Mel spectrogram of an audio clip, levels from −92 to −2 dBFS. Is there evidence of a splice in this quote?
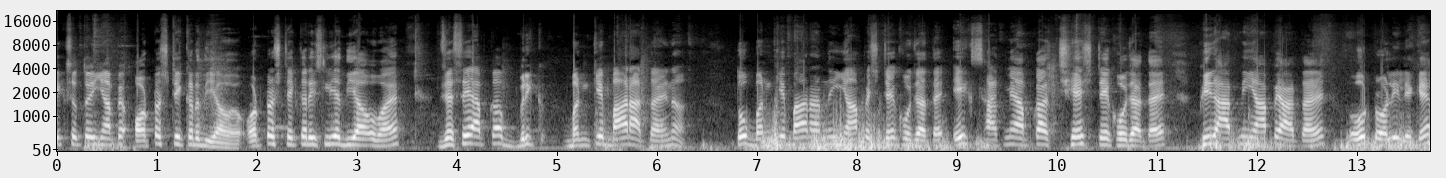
no; 0 cuts

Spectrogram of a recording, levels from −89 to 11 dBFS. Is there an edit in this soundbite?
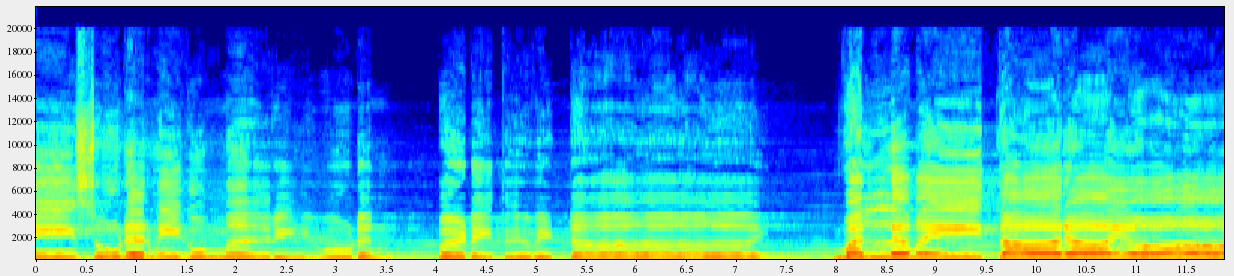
no; 0 cuts

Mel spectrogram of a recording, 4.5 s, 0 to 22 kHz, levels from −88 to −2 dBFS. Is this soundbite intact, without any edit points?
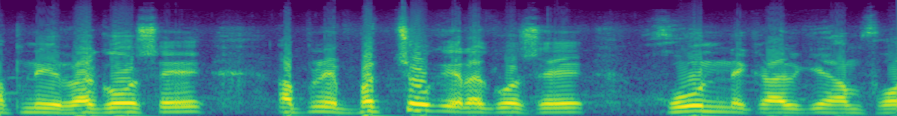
yes; 0 cuts

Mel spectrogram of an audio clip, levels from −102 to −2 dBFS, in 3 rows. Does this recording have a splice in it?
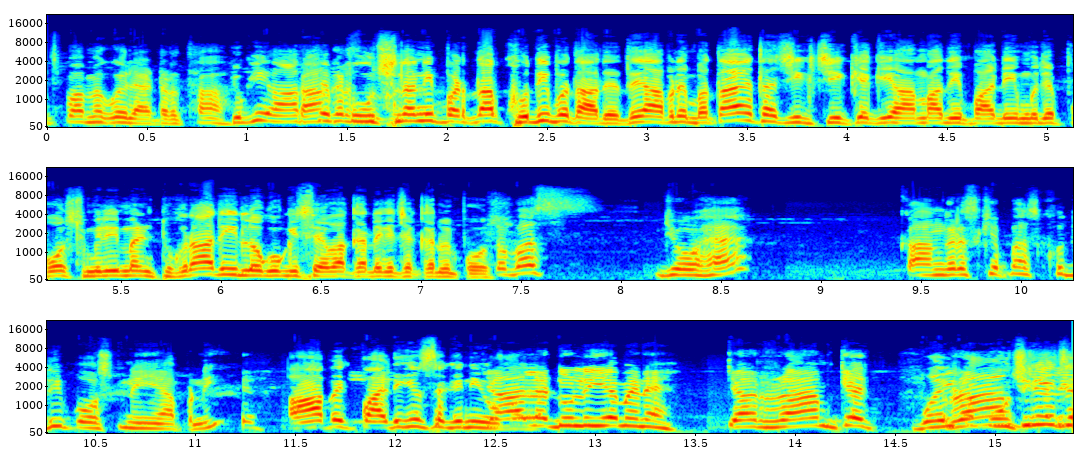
yes; 1 cut; at 11.3 s

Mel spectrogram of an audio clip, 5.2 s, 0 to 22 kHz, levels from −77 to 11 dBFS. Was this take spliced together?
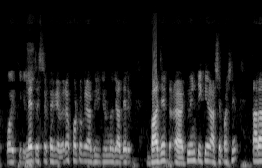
no; 0 cuts

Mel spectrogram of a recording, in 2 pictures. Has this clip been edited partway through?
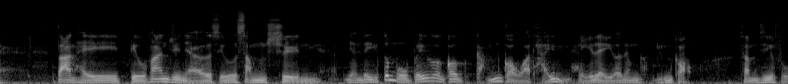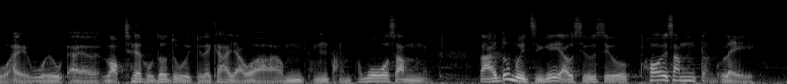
no; 0 cuts

